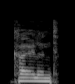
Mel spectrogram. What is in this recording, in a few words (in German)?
"keilend", German; adjectives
